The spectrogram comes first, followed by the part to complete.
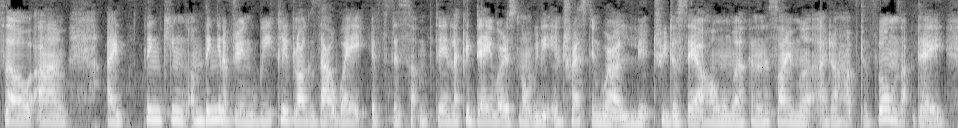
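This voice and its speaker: A woman talks at a very fast pace with hardly any pauses, her fairly low voice somewhat breathy and her intonation fairly even. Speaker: student vlogger. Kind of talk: casual vlog to camera.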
